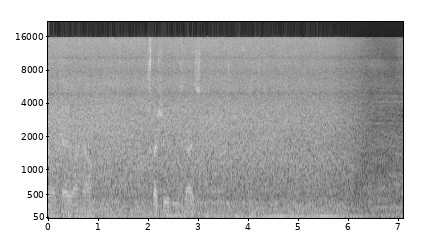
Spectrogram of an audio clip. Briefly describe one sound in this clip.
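Street traffic hums in the distance outdoors.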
